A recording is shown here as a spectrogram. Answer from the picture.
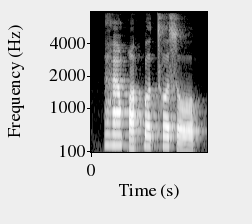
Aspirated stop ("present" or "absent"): present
